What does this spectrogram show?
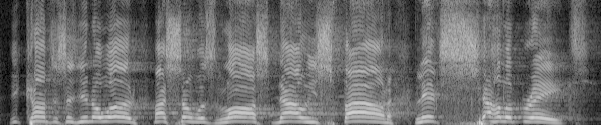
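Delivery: loud, slow, drawn-out proclamation; triumphant pulpit shout; full-force preaching. Acted. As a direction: belt out the joyful announcement, stretching key words.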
